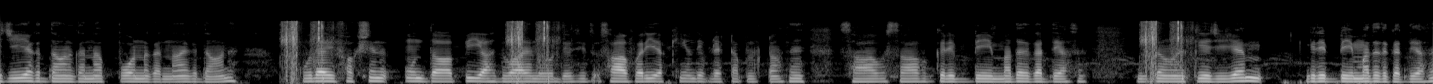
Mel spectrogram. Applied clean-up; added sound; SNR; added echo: none; Scissors; 4 dB; none.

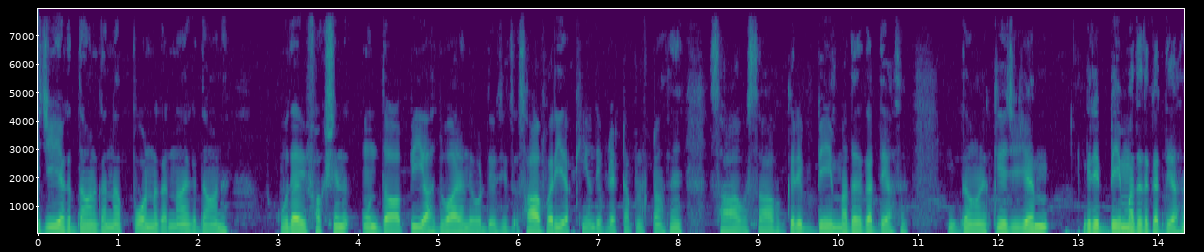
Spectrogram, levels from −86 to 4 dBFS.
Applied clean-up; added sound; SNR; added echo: none; none; none; none.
